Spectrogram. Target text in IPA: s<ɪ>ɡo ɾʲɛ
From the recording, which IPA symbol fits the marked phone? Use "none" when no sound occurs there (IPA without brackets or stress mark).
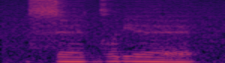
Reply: ɛ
